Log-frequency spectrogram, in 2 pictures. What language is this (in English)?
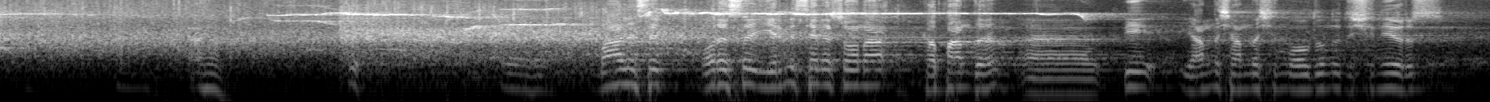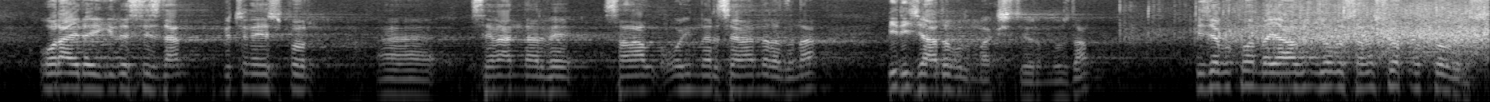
Turkish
